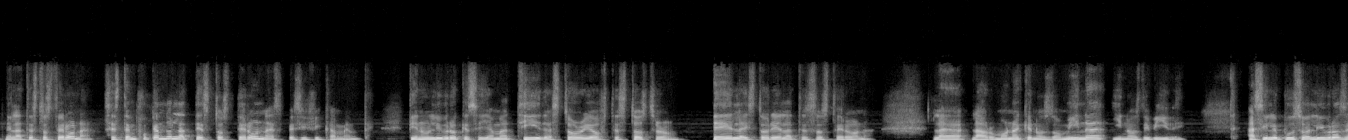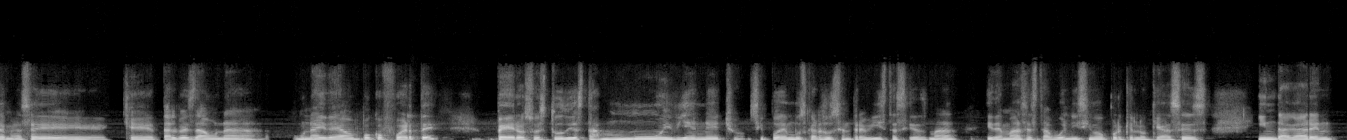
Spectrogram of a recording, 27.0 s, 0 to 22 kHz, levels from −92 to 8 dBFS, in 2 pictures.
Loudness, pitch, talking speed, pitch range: -18 LUFS, 155 Hz, 170 wpm, 135-180 Hz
